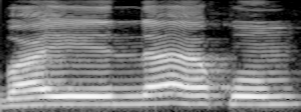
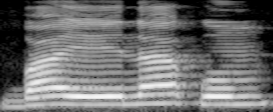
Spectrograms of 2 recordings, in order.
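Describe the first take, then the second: First: A vowel in the word is drawn out. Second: The vowels in the word are kept short. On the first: The speaker calls it wrong. "আমি টানের মতো পড়ে নিয়েছিলাম" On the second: The speaker calls it right. "অবশ্যই কোনো টান নেই"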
